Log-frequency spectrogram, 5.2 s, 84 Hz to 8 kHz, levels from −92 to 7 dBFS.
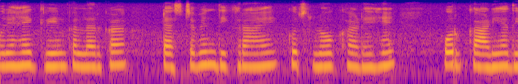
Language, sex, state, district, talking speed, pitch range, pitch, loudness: Hindi, female, Maharashtra, Aurangabad, 210 wpm, 220-235 Hz, 225 Hz, -17 LUFS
